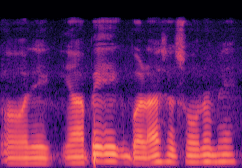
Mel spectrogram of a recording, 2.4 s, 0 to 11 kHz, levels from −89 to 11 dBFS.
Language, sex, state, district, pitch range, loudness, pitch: Hindi, male, West Bengal, Alipurduar, 105-135 Hz, -16 LUFS, 125 Hz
